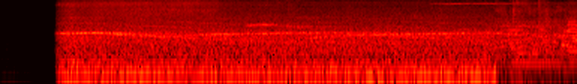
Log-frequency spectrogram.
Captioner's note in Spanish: Sirenas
